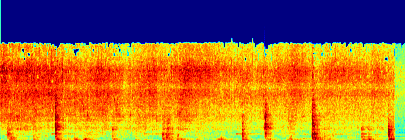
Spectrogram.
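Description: Onions and ginger-garlic paste sizzling in hot oil, stirred with a wooden spoon that knocks and scrapes against the metal pot every second or so, with a louder knock near the end.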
